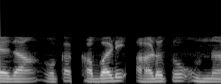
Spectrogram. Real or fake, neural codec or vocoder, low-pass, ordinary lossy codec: real; none; 3.6 kHz; none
